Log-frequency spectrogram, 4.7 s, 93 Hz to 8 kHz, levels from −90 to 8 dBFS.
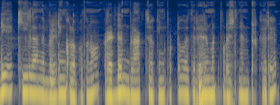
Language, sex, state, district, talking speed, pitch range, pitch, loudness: Tamil, male, Tamil Nadu, Nilgiris, 180 wpm, 135-155 Hz, 140 Hz, -17 LUFS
